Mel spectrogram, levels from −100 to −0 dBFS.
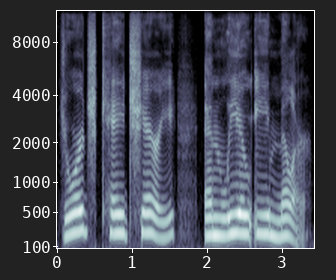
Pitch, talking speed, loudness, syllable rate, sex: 215 Hz, 120 wpm, -17 LUFS, 3.6 syllables/s, female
